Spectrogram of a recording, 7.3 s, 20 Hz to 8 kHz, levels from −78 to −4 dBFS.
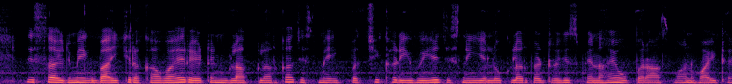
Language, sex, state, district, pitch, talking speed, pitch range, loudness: Hindi, female, Bihar, Kishanganj, 190 Hz, 245 wpm, 180-200 Hz, -30 LUFS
